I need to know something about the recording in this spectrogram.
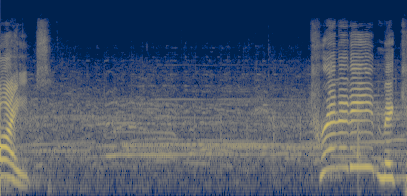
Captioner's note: audience cheering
